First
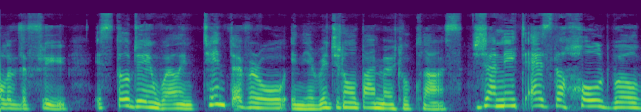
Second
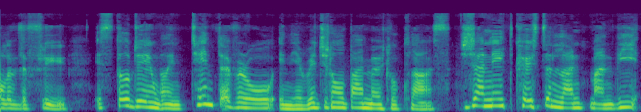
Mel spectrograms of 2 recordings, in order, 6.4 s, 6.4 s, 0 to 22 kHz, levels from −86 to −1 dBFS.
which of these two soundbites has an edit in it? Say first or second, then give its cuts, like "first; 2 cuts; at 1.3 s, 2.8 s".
second; 2 cuts; at 1.6 s, 5.1 s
